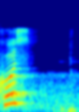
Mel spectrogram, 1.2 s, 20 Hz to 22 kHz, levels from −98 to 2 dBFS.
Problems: constant background noise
